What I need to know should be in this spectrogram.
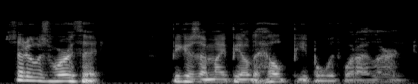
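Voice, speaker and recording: A man voicing a sulky young man who keeps insisting on his name, with a lively, insistent delivery. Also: medium pitch, a little fast, vocal fry, breathy edge, no echo, highs cut off, voice pushed up, heavily acted. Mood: sulky, weary. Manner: exasperated, insistent.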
